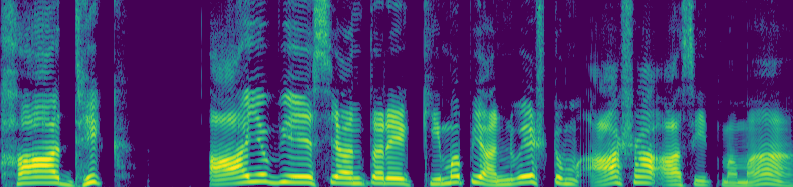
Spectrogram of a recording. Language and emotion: Sanskrit, disgusted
